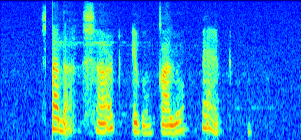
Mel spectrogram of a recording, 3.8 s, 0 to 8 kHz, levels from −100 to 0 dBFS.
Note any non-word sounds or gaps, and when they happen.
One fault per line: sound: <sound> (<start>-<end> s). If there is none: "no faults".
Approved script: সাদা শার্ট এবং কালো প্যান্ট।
sound: dropout (0.6-0.7 s)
